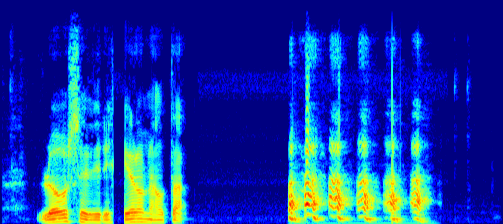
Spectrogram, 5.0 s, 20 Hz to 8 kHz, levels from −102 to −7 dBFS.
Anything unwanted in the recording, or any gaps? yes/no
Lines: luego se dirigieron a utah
yes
